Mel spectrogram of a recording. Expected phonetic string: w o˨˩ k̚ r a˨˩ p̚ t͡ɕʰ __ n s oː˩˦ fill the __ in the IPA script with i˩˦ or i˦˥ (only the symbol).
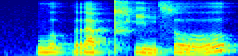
i˩˦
